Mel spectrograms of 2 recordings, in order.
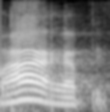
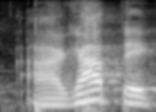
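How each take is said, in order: First: The stress is on the first syllable. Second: The stress is on the second syllable. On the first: "como que tuviera acento en la A" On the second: "como que en la segunda A"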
